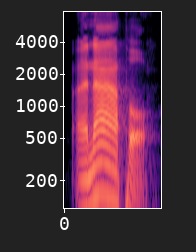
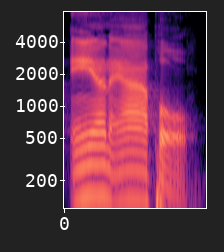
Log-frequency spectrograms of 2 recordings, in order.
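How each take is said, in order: First: The vowel in 'an' is a weak schwa. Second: The vowel in 'an' is full and strong. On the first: The speaker calls it right. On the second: The speaker calls it wrong.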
